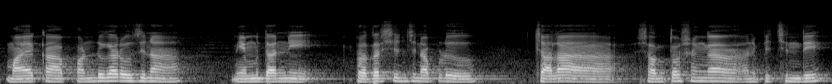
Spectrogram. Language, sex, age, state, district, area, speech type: Telugu, male, 18-30, Andhra Pradesh, Eluru, urban, spontaneous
